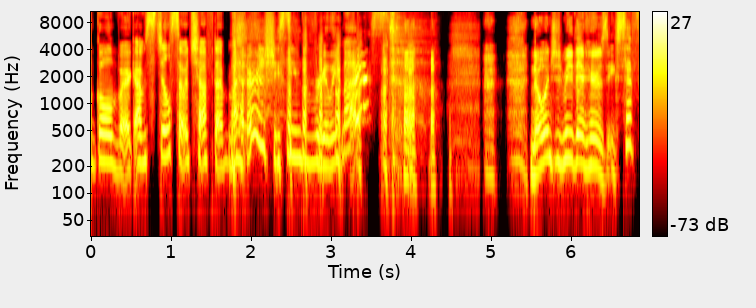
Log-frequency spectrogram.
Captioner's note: laughter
